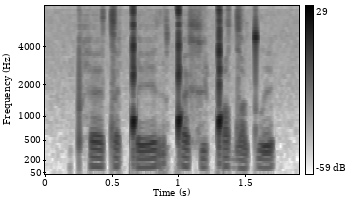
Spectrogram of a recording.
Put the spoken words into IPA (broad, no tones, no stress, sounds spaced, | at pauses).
pʰ ɛː t æ ǃ eː r ǃ æ x y ǃ ʉ dˤ e tʷ e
